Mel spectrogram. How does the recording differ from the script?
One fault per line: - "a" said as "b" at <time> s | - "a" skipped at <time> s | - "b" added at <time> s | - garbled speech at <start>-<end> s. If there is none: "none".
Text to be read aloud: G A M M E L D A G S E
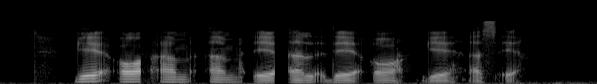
none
